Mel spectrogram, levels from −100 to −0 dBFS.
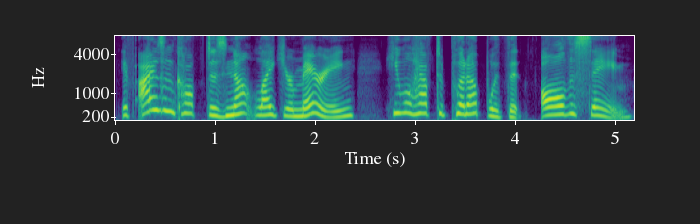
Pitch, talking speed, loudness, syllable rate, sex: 280 Hz, 210 wpm, -17 LUFS, 5.3 syllables/s, female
